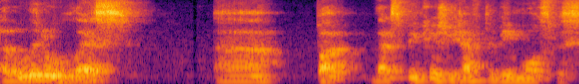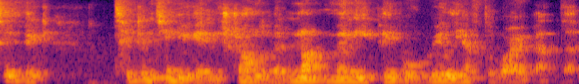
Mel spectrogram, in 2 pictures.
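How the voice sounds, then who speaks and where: Someone speaks at a moderate pace in an Australian accent. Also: man. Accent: Australian, sometimes mistaken for English. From Australia, near Sydney. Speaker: powerlifting coach and YouTuber. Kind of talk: live stream Q&A. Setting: live stream at night. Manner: casual, animated.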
